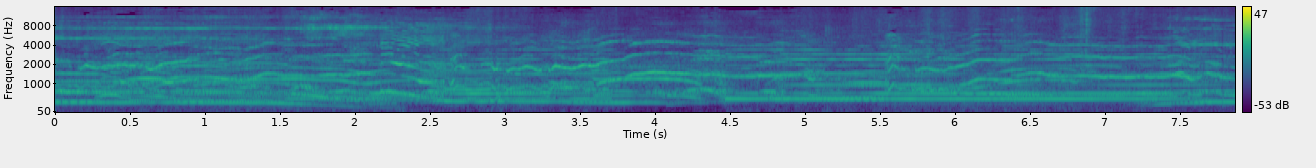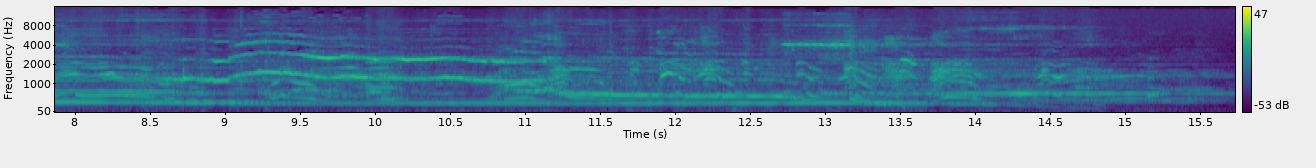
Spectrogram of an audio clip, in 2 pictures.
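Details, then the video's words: Chorus of dogs howling, long drawn-out notes overlapping, some sliding upward then dropping away at their ends, voices layered and steady before fading out near the close. "CHIENS HURLER pour faire hurler votre chien dogs howling to make your dog howl"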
